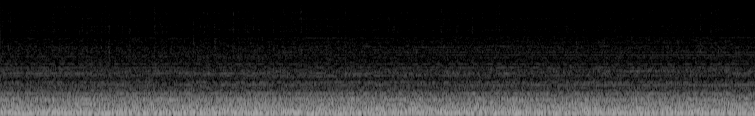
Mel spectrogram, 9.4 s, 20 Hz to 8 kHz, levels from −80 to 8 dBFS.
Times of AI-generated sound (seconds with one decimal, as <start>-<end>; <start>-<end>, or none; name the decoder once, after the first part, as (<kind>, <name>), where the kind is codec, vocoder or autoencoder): none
